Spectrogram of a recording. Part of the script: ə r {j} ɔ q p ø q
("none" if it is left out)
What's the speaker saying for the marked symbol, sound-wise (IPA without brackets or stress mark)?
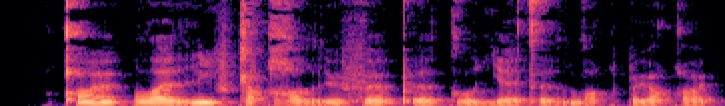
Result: w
